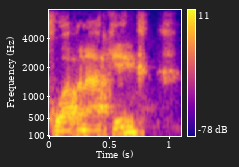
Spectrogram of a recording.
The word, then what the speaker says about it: Wabanaki: in the Abenaki dialects, they would actually translate it as Wabanakig. So they wouldn't have that chkwa at the beginning of it.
